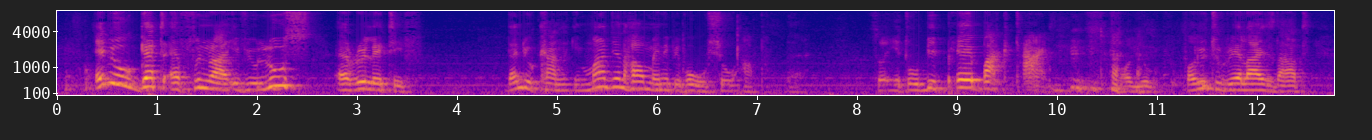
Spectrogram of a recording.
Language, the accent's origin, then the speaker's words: English; Ashanti, Ghana; I come from Ashanti region.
